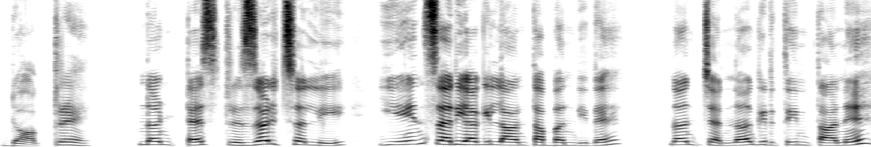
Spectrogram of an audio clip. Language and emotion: Kannada, fearful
